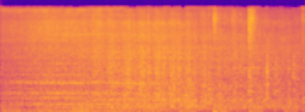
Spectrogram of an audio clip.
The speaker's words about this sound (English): I said, he can hear the train as it goes by.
